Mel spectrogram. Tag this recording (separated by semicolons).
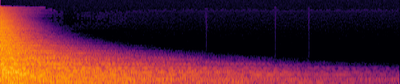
reverb; reverb-tail; soft; synth; chord; stab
